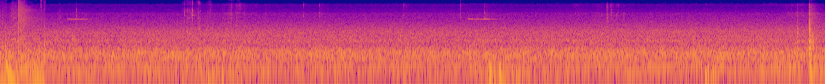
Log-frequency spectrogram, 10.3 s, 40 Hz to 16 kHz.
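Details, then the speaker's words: Havells Fab ULED BLDC ceiling fan, about 5–6 months in use, running at full speed 5 with no noise reduction and everything else in the room off: only a soft, steady airflow hush with no ticking, humming or wobble; quiet, normal running. "ये fan on है, सिर्फ room में fan ही चल रहा है, बाकी सब मैंने बंद कर रखा है।"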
